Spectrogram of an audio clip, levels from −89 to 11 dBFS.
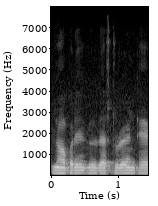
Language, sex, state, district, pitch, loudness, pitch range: Hindi, male, Uttar Pradesh, Shamli, 125 Hz, -16 LUFS, 125-130 Hz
